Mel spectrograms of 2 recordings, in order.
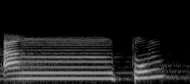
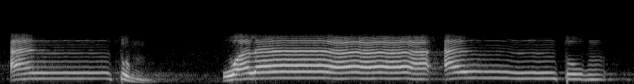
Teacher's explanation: Ketemu dengan ta misalkan, tidak dibaca angtum, tetapi posisi lidah sudah berada pada makhraj huruf ta. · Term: ikhfa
